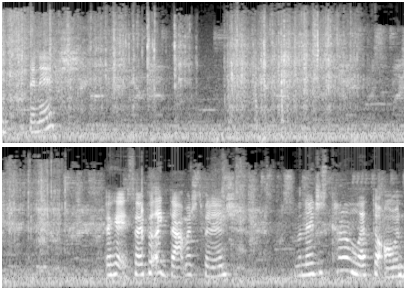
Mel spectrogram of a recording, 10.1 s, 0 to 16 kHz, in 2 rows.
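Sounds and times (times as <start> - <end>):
frozen leaves crackling: 0.0 - 6.0.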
